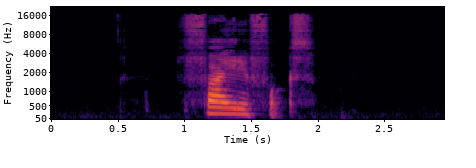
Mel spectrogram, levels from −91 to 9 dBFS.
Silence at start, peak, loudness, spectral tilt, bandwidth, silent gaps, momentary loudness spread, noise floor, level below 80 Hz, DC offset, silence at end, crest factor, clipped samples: 1 s; -14 dBFS; -31 LUFS; -3.5 dB/octave; 17 kHz; none; 17 LU; -80 dBFS; -84 dBFS; under 0.1%; 1 s; 22 dB; under 0.1%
